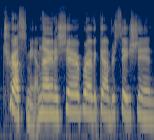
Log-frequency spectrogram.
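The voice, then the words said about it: Imitates another person's voice. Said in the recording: “my not very good impression”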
